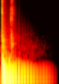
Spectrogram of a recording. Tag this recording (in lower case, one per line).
domestic sounds
typing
